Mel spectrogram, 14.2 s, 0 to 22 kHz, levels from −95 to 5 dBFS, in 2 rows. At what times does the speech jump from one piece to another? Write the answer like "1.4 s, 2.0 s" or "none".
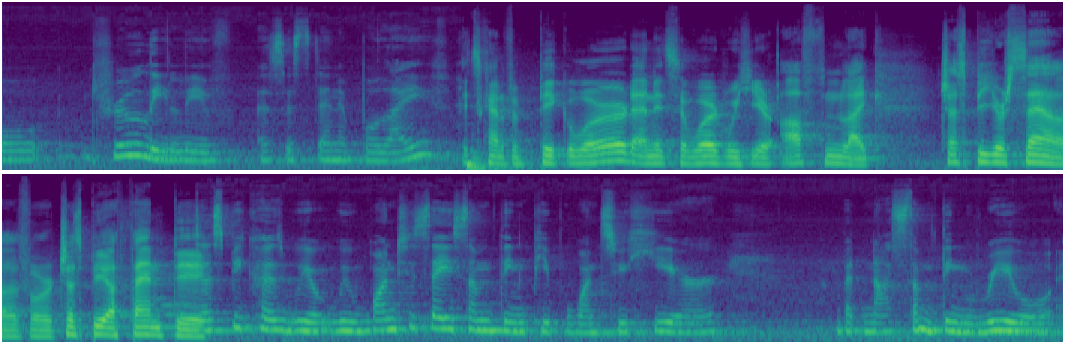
3.0 s, 8.4 s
